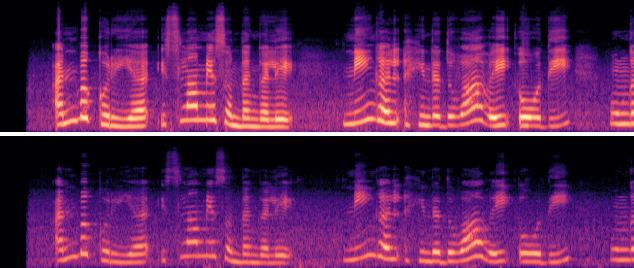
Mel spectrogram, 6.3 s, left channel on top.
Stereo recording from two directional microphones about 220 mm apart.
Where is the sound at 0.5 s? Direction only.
45° left (ahead or behind).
